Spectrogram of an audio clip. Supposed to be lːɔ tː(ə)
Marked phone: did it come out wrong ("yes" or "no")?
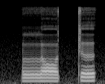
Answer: no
